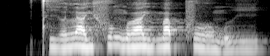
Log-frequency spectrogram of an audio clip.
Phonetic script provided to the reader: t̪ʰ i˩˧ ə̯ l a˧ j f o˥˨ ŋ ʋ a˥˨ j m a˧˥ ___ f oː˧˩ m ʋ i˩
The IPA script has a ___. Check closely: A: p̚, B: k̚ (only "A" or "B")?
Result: A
